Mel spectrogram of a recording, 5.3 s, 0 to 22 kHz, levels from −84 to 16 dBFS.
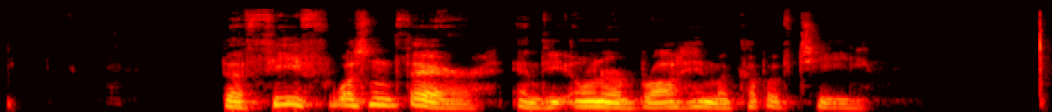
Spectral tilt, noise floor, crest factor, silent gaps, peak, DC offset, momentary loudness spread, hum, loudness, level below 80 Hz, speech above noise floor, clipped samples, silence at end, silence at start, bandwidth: -6.5 dB/octave; under -90 dBFS; 20 dB; none; -6 dBFS; under 0.1%; 14 LU; none; -26 LUFS; -62 dBFS; over 65 dB; under 0.1%; 0.95 s; 1.1 s; 16 kHz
